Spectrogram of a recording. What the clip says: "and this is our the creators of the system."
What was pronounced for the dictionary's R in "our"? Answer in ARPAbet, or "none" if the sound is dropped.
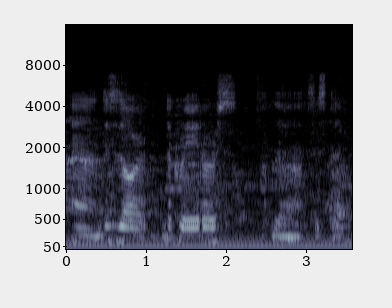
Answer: R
